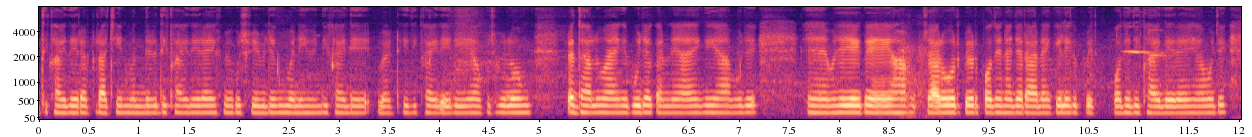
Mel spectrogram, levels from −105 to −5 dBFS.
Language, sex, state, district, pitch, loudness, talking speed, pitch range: Hindi, female, West Bengal, Paschim Medinipur, 185 Hz, -18 LUFS, 260 wpm, 180-185 Hz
